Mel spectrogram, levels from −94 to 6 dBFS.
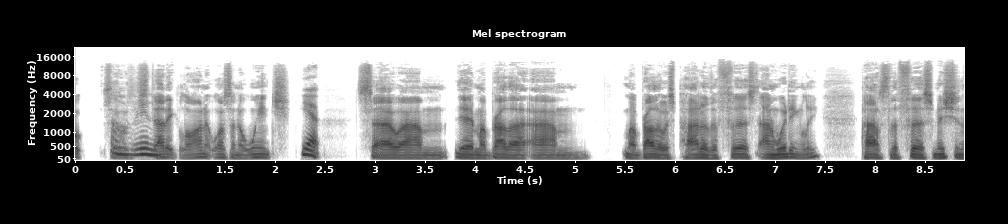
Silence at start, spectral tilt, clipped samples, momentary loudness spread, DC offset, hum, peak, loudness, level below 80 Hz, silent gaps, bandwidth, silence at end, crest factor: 0 s; -6 dB/octave; under 0.1%; 9 LU; under 0.1%; none; -6 dBFS; -24 LUFS; -52 dBFS; 5.40-5.44 s; 13.5 kHz; 0 s; 18 dB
